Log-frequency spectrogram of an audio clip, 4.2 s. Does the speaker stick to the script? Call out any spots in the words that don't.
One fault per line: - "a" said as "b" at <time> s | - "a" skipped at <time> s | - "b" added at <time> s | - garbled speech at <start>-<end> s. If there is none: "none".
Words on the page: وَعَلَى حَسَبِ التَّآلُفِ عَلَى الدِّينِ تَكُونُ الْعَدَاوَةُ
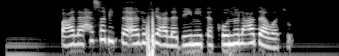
none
